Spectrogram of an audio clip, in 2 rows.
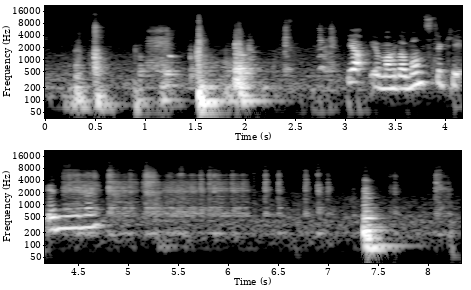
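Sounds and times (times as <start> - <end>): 
door being handled and shut: 0.3 - 2.2, 7.3 - 7.7
speech: 1.0 - 1.5, 3.0 - 5.0.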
